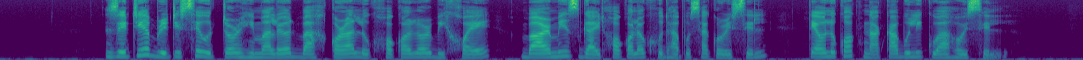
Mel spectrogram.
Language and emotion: Assamese, neutral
